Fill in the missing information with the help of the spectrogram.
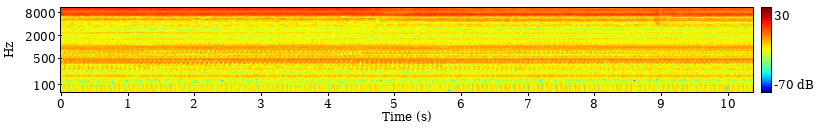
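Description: Steady mechanical hum and hiss of a nebulizer compressor running continuously, with an even pulsing buzz and no breathing or voices.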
